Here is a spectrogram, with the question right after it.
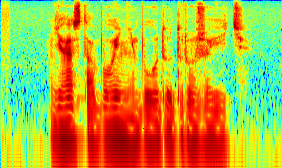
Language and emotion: Russian, sad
